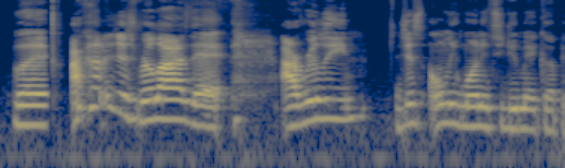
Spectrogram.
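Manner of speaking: usual speaking voice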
